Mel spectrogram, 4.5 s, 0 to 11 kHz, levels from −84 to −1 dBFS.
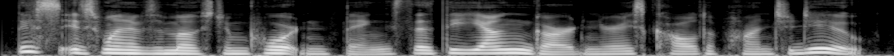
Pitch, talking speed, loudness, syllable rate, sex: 170 Hz, 230 wpm, -16 LUFS, 5.7 syllables/s, female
